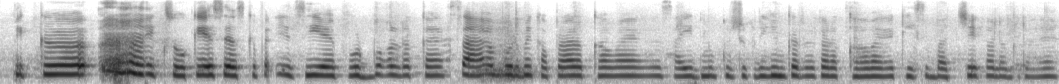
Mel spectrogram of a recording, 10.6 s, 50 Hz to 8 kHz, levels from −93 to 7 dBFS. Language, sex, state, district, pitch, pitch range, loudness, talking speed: Hindi, female, Bihar, Muzaffarpur, 265 Hz, 255-285 Hz, -17 LUFS, 180 wpm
